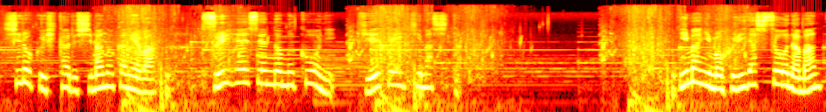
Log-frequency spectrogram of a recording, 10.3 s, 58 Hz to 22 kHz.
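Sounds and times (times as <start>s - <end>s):
oars rowing a small boat through the sea at night: 0.0s - 3.4s, 4.4s - 6.8s, 7.5s - 9.5s
speech: 0.2s - 5.9s, 8.4s - 10.3s.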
